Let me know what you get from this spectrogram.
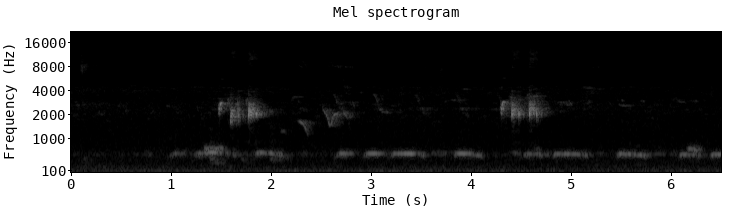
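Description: Birds calling: a string of short, low cooing notes repeating from about a second in, with two louder bursts of higher chirping.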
